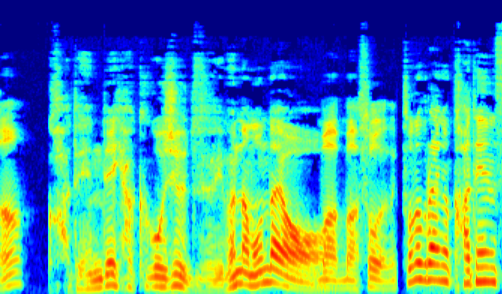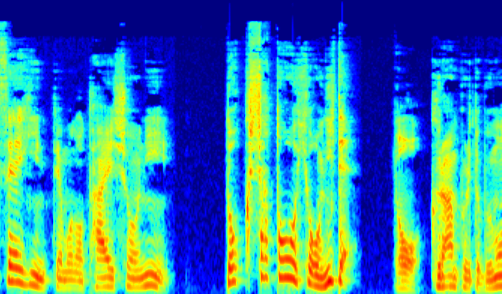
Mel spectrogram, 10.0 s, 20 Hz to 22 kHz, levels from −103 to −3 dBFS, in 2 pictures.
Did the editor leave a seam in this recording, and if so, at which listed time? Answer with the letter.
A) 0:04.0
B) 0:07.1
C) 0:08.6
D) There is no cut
A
